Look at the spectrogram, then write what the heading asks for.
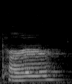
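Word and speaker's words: pu-erh: But it's pronounced puer puer tea.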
